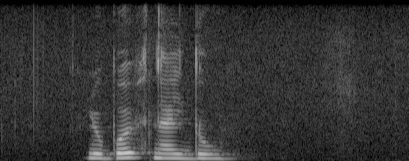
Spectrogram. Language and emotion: Russian, neutral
